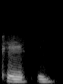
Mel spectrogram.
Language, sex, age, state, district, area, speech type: Kashmiri, male, 18-30, Jammu and Kashmir, Shopian, urban, conversation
